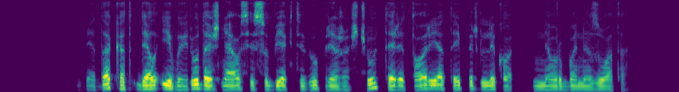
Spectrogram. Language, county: Lithuanian, Kaunas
